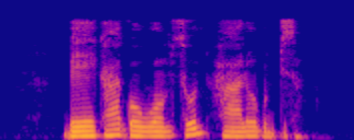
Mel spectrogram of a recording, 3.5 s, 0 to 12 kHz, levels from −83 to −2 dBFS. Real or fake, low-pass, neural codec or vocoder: real; 7.2 kHz; none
